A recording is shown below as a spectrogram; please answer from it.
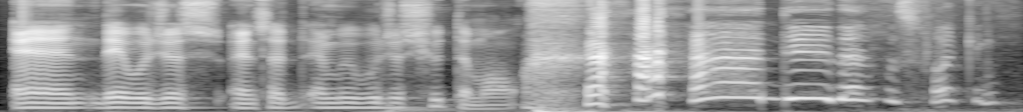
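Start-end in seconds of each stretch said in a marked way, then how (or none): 2.6-5.0 high, loud laughing exclaim. Real, not acted. Streamer reacts to the war story, laughing loudly.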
